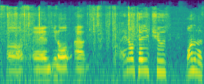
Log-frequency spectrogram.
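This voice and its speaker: Noticeable background noise runs under a man's voice. He talks at a moderate pace in a fairly high pitch. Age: 60s. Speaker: reptile breeder. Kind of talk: casual interview.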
